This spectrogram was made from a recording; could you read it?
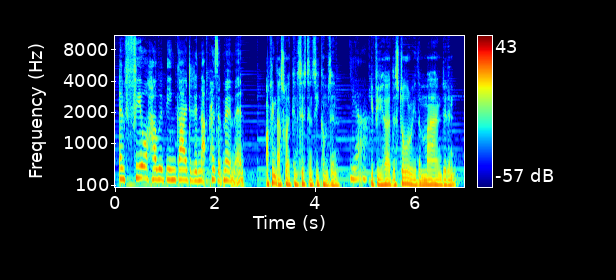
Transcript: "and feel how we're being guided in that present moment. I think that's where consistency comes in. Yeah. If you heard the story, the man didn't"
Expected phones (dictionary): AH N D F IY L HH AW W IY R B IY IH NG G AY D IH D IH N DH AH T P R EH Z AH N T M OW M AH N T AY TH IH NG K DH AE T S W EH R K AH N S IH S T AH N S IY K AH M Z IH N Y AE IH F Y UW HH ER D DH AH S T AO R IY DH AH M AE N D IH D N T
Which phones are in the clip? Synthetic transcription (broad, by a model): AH N F IY L HH AW W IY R B IY IH NG G AY D IH D IH N DH AH T P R EH Z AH N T M OW M AH N T AY TH IH NG K DH AE T S W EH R K AH N S IH S T AH N S IY K AH M Z IH N Y AE IH F Y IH HH ER D DH AH S T AO R IY DH AH M AE N D IH D N T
